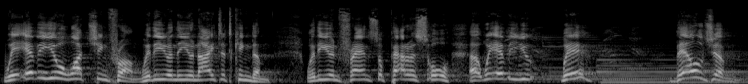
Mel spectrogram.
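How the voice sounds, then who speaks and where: A man's voice: sits high, big pitch swings, moderate pace. A man preaching a fervent prophetic sermon, calling out to the congregation. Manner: fervent, rising to shouts, talks to the audience. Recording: long hall reverb with faint music.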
